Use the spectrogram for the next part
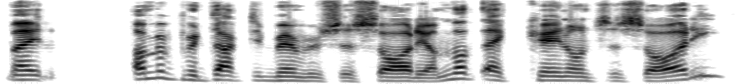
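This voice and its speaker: A man's voice: fairly high pitch, lively intonation, quick pace, no room sound, clean studio sound. A middle-aged Australian man hosting a casual interview, blunt and full of swearing and mateship talk. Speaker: podcast host.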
